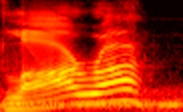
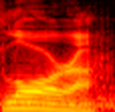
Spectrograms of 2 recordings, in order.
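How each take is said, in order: First: The first vowel sounds like 'ah'. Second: The first vowel sounds like 'aw'. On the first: "pronounce it with more of an A" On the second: "I think maybe it is still pronounced Laura"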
